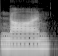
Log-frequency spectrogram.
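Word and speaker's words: naan: Pronounce it non. Yeah, I didn't call it non bread. I just said non.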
